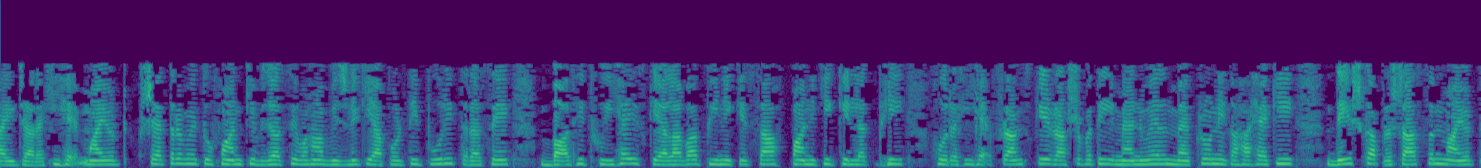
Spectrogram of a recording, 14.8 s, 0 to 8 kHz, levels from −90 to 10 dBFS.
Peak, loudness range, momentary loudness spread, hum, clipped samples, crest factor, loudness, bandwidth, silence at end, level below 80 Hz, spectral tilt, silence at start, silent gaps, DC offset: -6 dBFS; 2 LU; 6 LU; none; under 0.1%; 16 dB; -22 LUFS; 5.2 kHz; 0.05 s; -66 dBFS; -10.5 dB/octave; 0 s; none; under 0.1%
